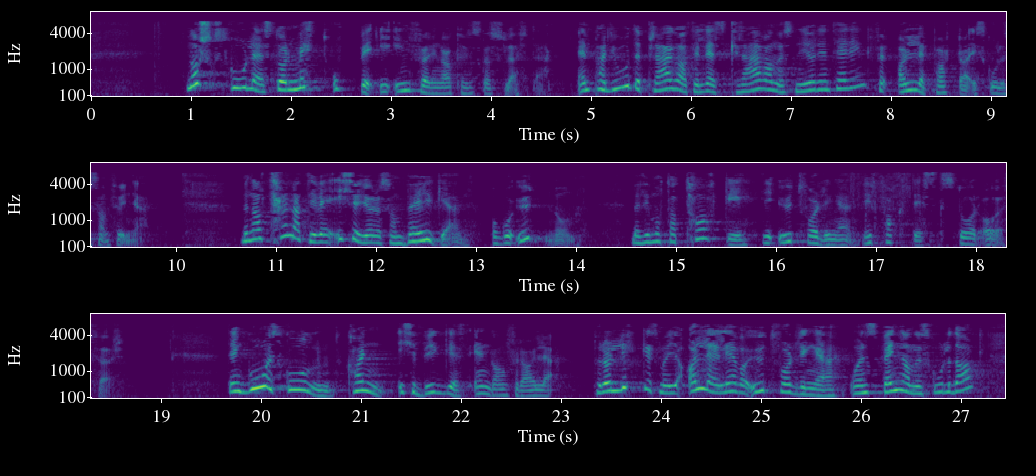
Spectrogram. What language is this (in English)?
Norwegian Bokmål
